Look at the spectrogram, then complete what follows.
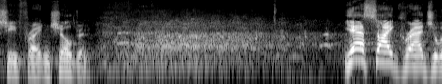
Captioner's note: crowd laughing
